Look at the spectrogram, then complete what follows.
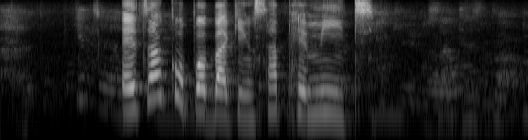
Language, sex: Southern Sotho, female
